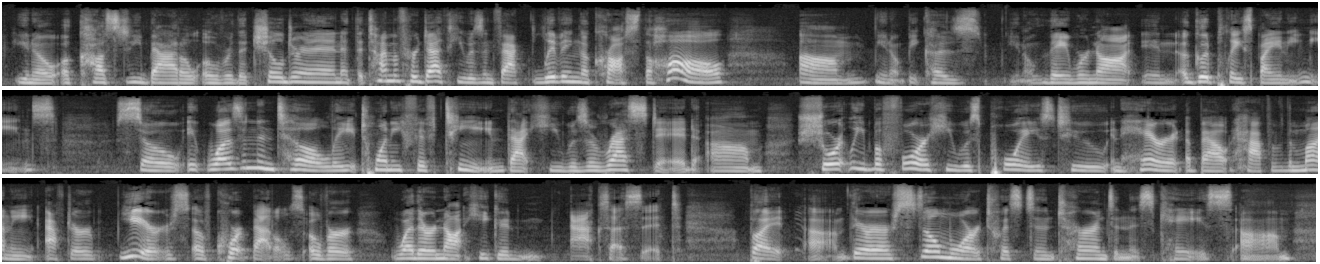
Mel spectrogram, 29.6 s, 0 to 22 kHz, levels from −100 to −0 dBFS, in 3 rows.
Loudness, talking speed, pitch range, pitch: -23 LUFS, 175 wpm, 175-220 Hz, 190 Hz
